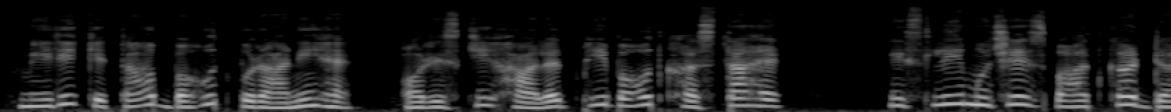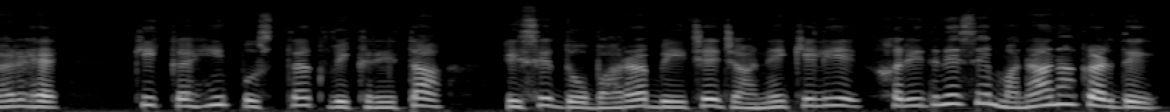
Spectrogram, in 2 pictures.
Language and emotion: Hindi, fearful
